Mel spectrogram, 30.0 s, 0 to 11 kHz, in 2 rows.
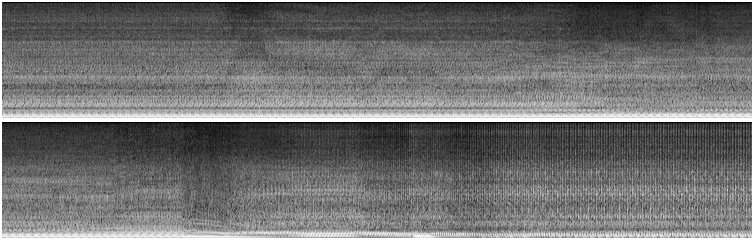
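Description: Yanmar 4T90 diesel engine running steadily at a fast idle. About 19 seconds in it slows down with a falling pitch and settles into a lower, slower idle.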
